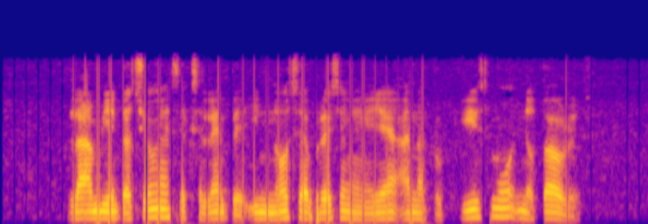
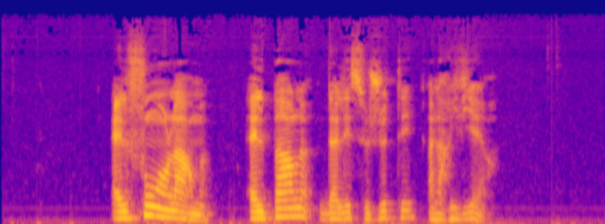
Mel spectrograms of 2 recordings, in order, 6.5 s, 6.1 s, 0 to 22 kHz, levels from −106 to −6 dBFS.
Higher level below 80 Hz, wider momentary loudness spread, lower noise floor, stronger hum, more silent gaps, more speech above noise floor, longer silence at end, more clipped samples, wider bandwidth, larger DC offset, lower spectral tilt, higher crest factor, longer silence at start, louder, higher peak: about the same, -50 dBFS vs -50 dBFS; about the same, 10 LU vs 10 LU; first, -62 dBFS vs -56 dBFS; neither; neither; first, 43 dB vs 36 dB; second, 0.7 s vs 1.1 s; neither; second, 8 kHz vs 16 kHz; neither; first, -5.5 dB/octave vs -4 dB/octave; about the same, 18 dB vs 22 dB; first, 0.7 s vs 0.4 s; about the same, -19 LUFS vs -20 LUFS; about the same, -2 dBFS vs -2 dBFS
